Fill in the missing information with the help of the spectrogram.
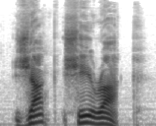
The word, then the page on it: Jacques Chirac: American English; from France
